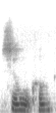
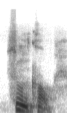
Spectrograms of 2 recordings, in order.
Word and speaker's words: Sun Wukong: Sun Wukong. Sun Wukong.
